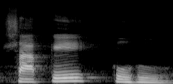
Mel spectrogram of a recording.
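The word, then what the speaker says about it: شقيقه: Nah, di sini jamnya wa ana ibnu sakikuhu, ya. Bacanya itu sakikuhu ya, bukan sakikunhu ya, sakikuhu.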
